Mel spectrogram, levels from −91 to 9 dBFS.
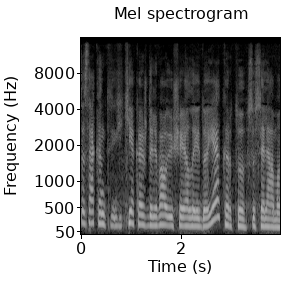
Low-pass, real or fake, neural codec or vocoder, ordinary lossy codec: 14.4 kHz; fake; vocoder, 48 kHz, 128 mel bands, Vocos; AAC, 64 kbps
